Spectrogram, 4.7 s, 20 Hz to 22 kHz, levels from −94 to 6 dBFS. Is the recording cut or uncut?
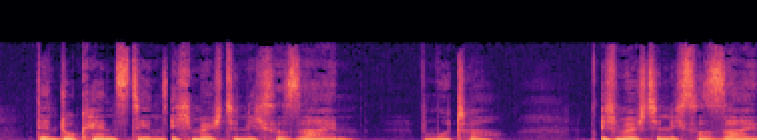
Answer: cut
